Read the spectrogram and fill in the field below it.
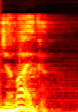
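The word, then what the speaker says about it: D'yer Mak'er: Del año 73, si no me equivoco, el disco de Led Zeppelin, pero ese tema se pronuncia Jamaica. – Sí, claro. – La pronunciación de ese tema es Jamaica.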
